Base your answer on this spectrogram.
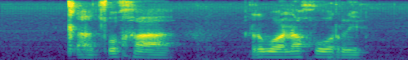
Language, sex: Tswana, male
